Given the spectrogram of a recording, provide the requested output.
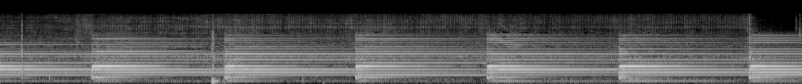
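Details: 1920s 8-day Napoleon hat antique mantle clock striking 8 o'clock with the pendulum in place. Clear, evenly spaced bell strikes about every 1.3 seconds, each ringing cleanly: the strike train is working properly.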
